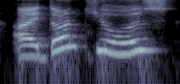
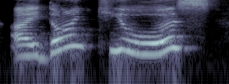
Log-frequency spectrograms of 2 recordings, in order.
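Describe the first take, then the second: First: Said in the usual way. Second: "don't" stretched and risen, slowly; stress on don't. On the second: Shown as a demonstration. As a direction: lean on "don't", drawing it out higher. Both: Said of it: "So notice".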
